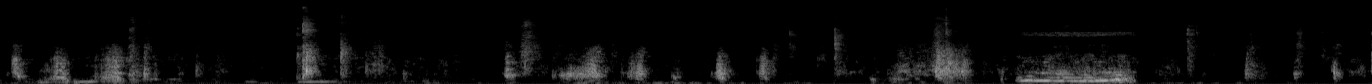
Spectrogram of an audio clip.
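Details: Siberian Husky puppies yipping and whimpering in irregular bursts, with a louder, sustained low droning sound around the ten to eleven second mark and occasional sharp taps.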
